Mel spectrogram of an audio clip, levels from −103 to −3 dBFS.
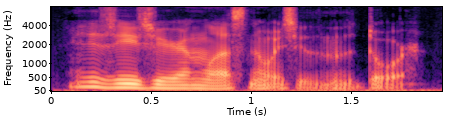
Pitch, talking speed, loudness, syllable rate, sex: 125 Hz, 275 wpm, -18 LUFS, 6.3 syllables/s, male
